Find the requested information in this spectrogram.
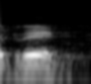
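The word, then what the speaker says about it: read: प्रयोग किया गया है लेकिन इसको पढ़ेंगे रेड क्योंकि रीड का जो हमारा first second third form same होती है रीड रेड रेड तो यहां पर थर्ड फॉर्म रेड लेकिन स्पेलिंग सेम रहती है मैं कार चला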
